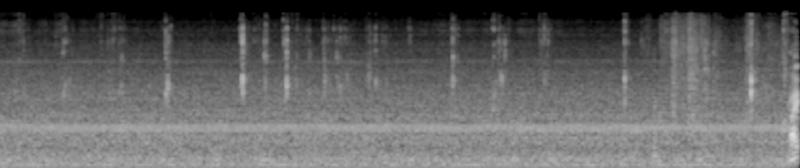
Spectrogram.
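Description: A man chewing a mouthful of honey walnut shrimp with his mouth closed, heard as scattered faint clicks and wet mouth sounds over a steady background hiss and a thin steady high tone.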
